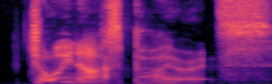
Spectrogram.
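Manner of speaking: hissed, hissing pirate voice. Reading a story aloud, as one character speaks to a sailor, hissed. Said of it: "he hissed".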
